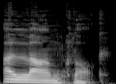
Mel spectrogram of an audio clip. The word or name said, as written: alarm clock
